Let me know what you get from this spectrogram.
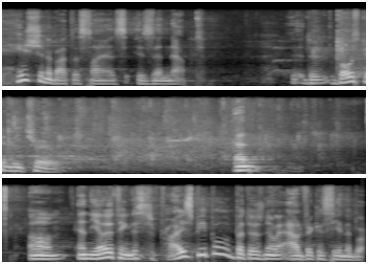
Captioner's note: applause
